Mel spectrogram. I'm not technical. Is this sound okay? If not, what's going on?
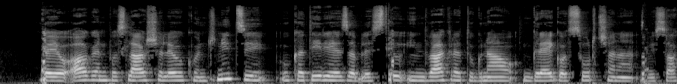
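No. There is a broken MP3 bit reservoir at about 0.41 to 0.46 s, 3.85 to 3.94 s and 6.42 to 6.48 s. Each is a brief chirp, noise burst or gap where the speech skips ahead. MP3 audio travels in small chunks, here about 26 ms each, and chunks store some of their data in the ones before. Some chunks were likely lost, so the next few pulled up the wrong data and played garbage for two or three chunks.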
